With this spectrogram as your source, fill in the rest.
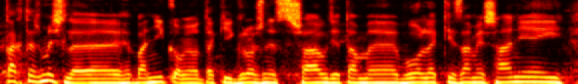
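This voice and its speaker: A young footballer giving a halting post-match interview at a sponsor wall into a handheld microphone, with many fillers and restarts. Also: male voice, on the high side, steady tone, darkish tone. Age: young adult. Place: stadium mixed zone by a sponsor wall. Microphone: handheld broadcast mic.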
